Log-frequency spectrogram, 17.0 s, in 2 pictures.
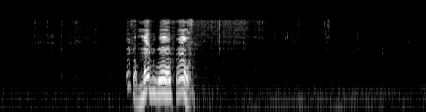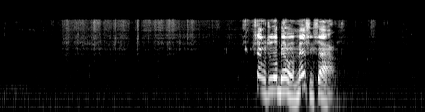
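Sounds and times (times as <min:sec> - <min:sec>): chewing: 0:00.0 - 0:02.4, 0:04.3 - 0:10.4
low steady hum: 0:00.0 - 0:17.0
paper wrapper rustling: 0:09.7 - 0:13.0.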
